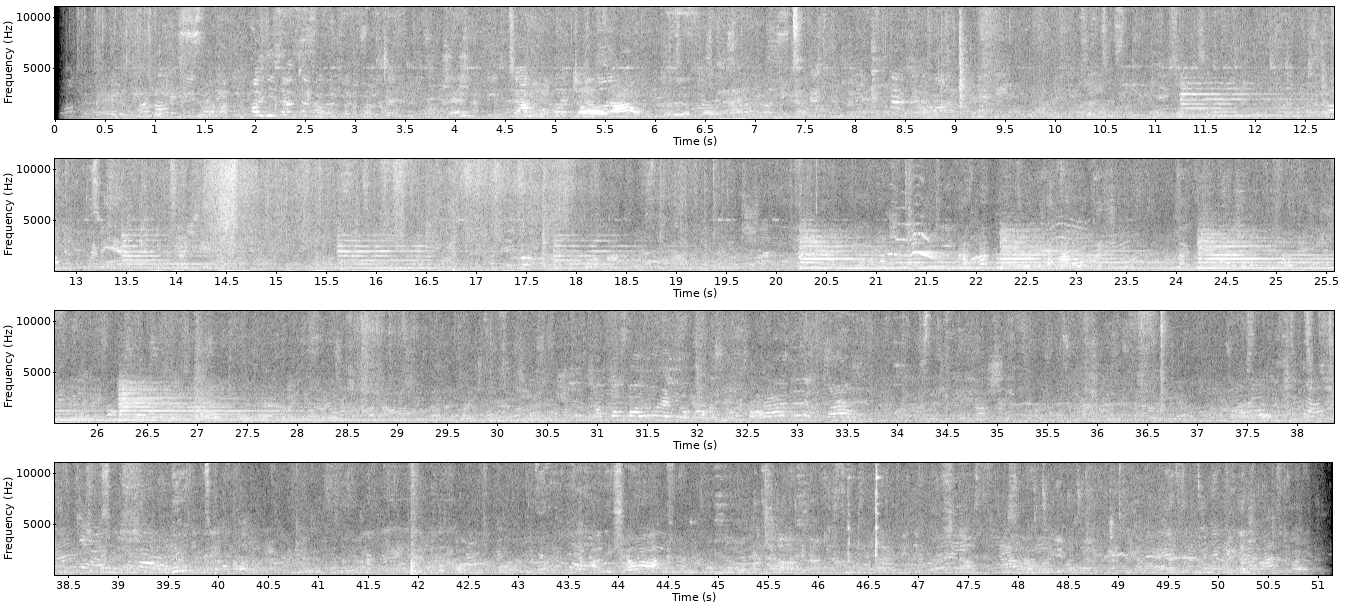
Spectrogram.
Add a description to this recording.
Markt, Marcu, Mercato in Poschiavo, Puschlav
